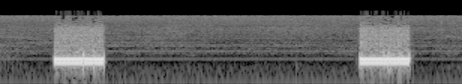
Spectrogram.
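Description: Two loud, steady telephone busy-tone beeps on a dropped internet phone call, each about half a second long and separated by a few seconds of quiet line hiss, with no talking.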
